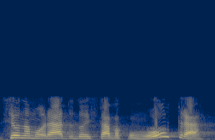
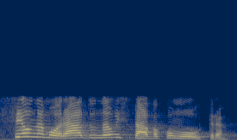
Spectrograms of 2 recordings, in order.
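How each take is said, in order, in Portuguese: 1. É uma frase inteira com entonação de pergunta, que sobe no final. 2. É uma afirmação única, firme e plana, que cai no final. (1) "agora de dúvida" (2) "uma entonação afirmativa, categórica"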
